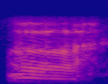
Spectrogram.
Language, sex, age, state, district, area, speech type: Kashmiri, male, 45-60, Jammu and Kashmir, Budgam, rural, conversation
